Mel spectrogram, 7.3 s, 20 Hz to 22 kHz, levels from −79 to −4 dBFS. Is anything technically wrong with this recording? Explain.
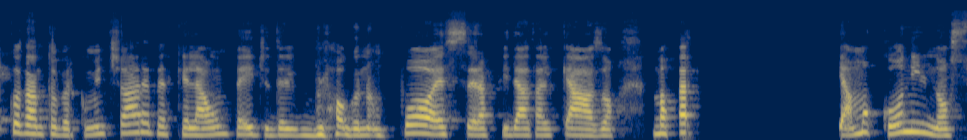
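Yes. The speech has two kinds of fault, close together near the end.

From 5.03 to 5.15 s there is short concealed packet loss. Three back-to-back gaps, each about 20 ms, run from 5.03 to 5.07 s, 5.07 to 5.11 s and 5.11 to 5.15 s. The receiver stretches the preceding sound to cover each hole, so the speech smears and wobbles briefly.

From 5.23 to 6.31 s there is what is likely a long network dropout. About 1.06 s of speech is lost. The last sound carries on only for a moment. Then about a second of near silence follows. Speech resumes at 6.31 s with that stretch missing.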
